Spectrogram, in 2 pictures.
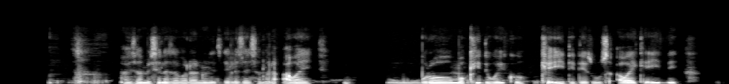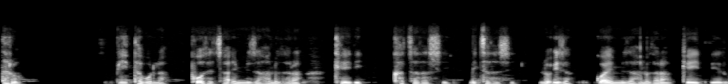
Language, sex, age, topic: Gamo, male, 25-35, agriculture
